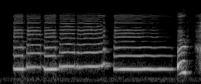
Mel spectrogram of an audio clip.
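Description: A short trumpet phrase of about five notes, the last held longest, played back through a Bubble Guppies toy playset's small electronic speaker when its button is pressed.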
